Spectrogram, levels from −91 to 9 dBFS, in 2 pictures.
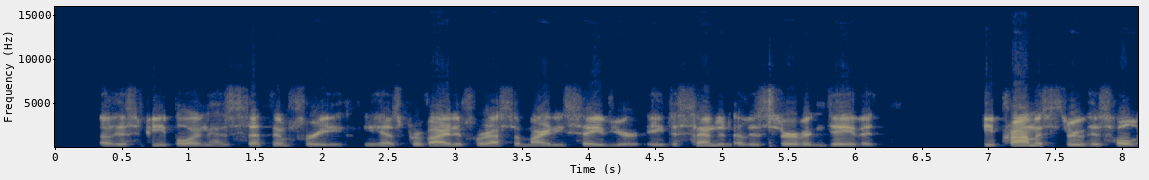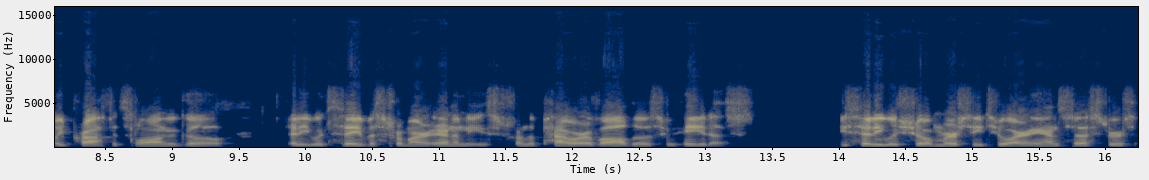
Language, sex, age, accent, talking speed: English, male, 40-59, American, 205 wpm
